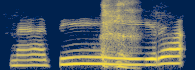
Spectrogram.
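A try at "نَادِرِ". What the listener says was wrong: salah Bu barisnya di bawah Ibu. Nadiri.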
